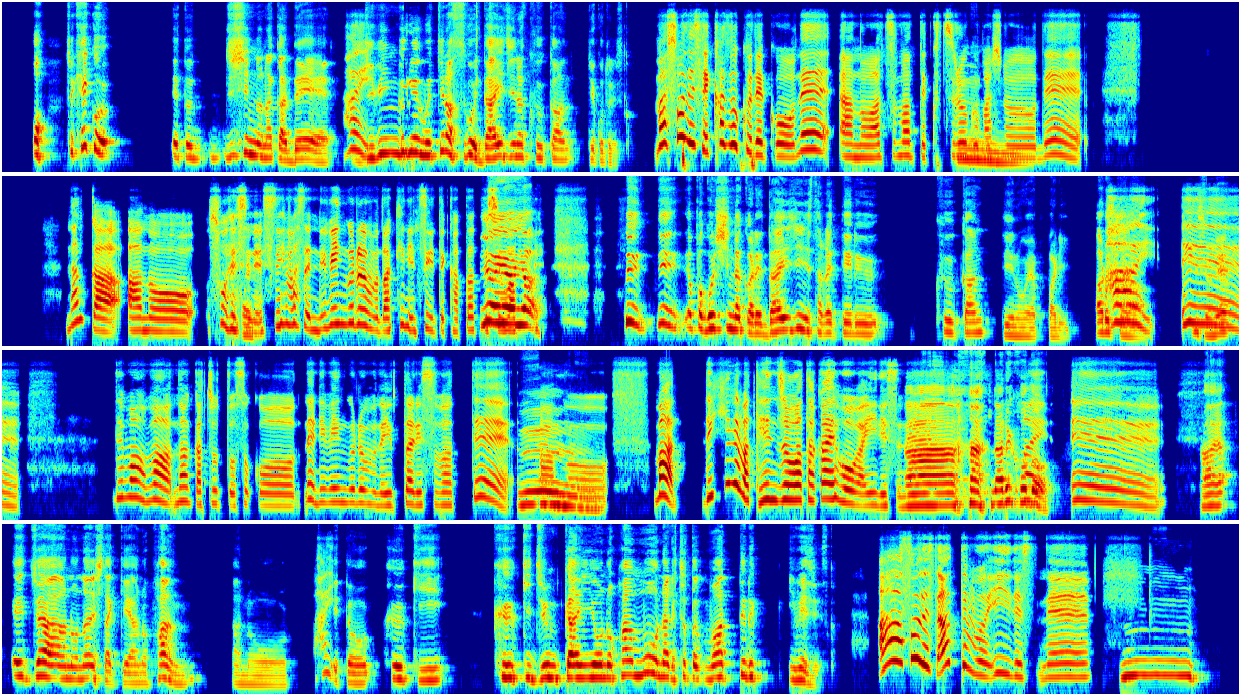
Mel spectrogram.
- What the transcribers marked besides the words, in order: laugh
- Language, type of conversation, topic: Japanese, unstructured, あなたの理想的な住まいの環境はどんな感じですか？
